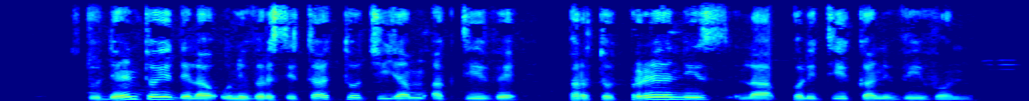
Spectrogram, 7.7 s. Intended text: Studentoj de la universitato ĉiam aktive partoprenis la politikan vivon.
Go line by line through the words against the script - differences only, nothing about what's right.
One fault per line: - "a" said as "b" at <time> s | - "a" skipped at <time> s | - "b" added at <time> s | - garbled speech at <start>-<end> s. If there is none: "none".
none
